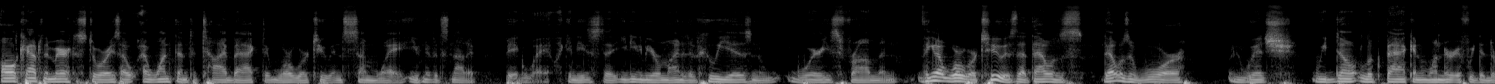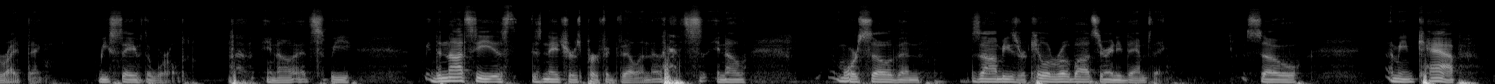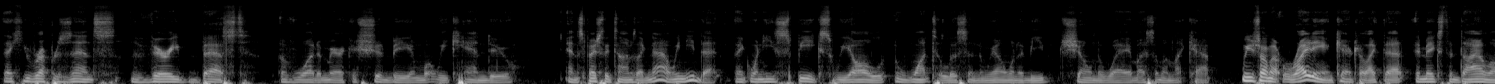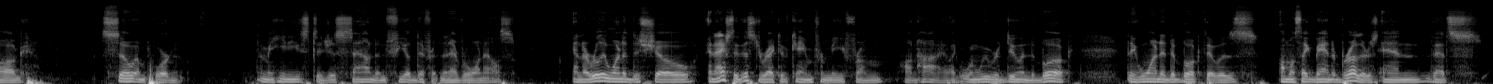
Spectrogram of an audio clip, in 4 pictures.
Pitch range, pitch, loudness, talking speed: 100-120 Hz, 105 Hz, -29 LUFS, 215 wpm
